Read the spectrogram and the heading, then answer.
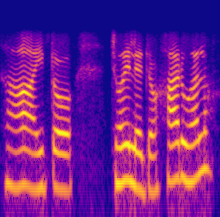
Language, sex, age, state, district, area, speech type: Gujarati, female, 18-30, Gujarat, Rajkot, rural, conversation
